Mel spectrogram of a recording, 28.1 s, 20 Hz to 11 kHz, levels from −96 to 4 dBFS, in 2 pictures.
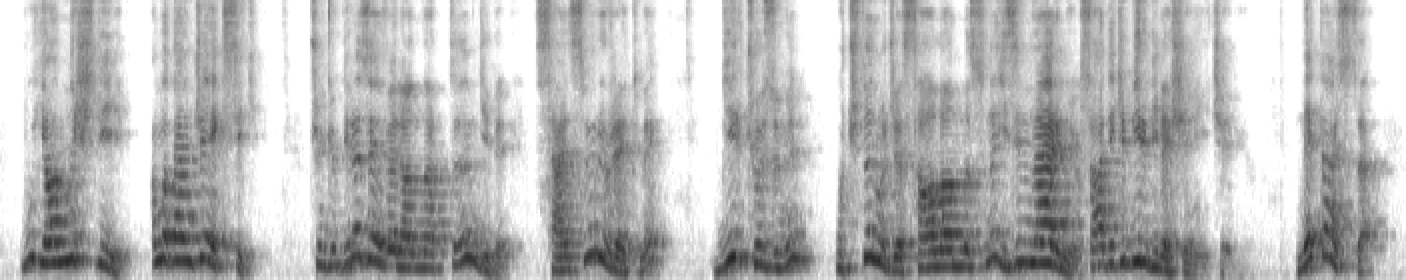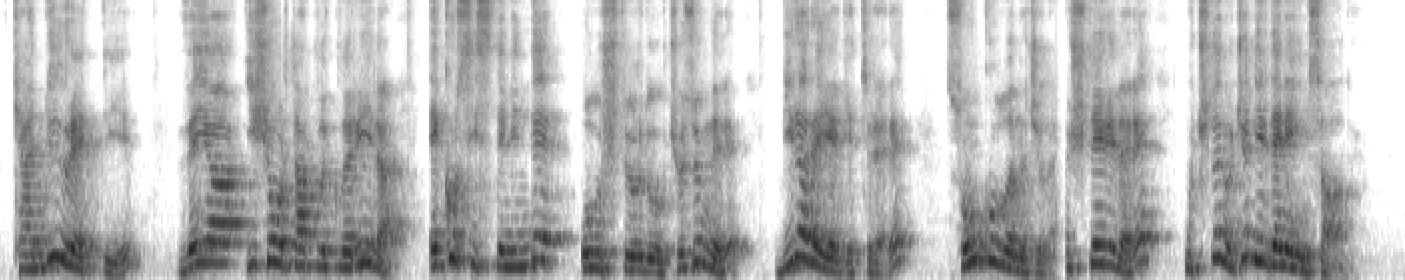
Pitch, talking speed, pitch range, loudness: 210 Hz, 95 wpm, 170-255 Hz, -22 LUFS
